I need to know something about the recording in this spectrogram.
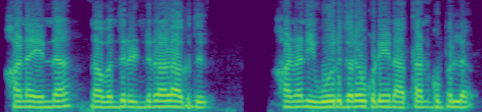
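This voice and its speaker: A man's voice: fairly high pitch, completely flat delivery, quick pace, warm tone, no room sound, muffled recording, close to an everyday voice. A man voicing an insistent, doting young man in a cartoon, coaxing and pressing for answers. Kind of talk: cartoon voice acting.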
